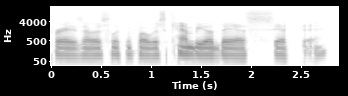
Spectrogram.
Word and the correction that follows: aceite: Siete? I butchered it. Cambio de Aceite.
